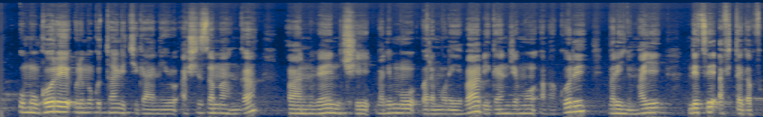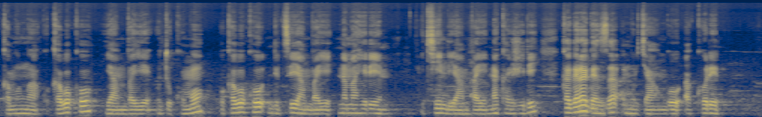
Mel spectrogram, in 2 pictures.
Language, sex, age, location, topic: Kinyarwanda, male, 18-24, Huye, health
